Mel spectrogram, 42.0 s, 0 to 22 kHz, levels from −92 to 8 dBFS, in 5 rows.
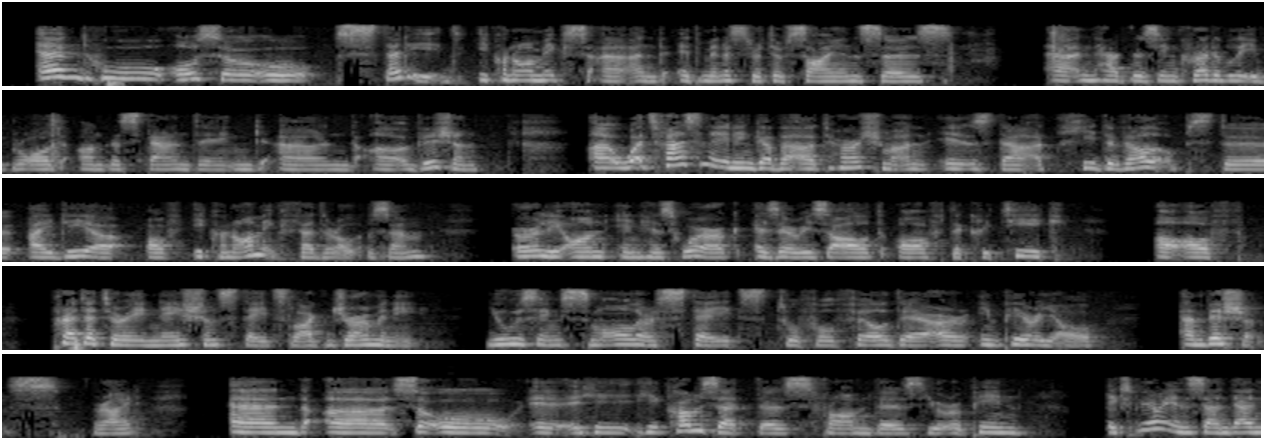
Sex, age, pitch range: female, 50-69, 180-210 Hz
